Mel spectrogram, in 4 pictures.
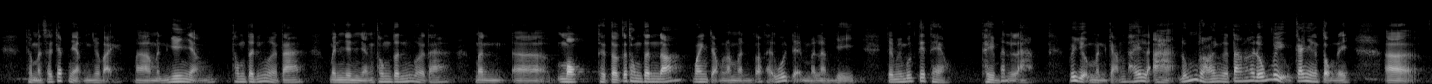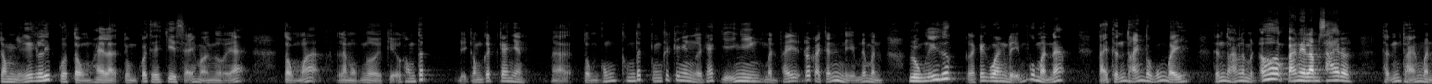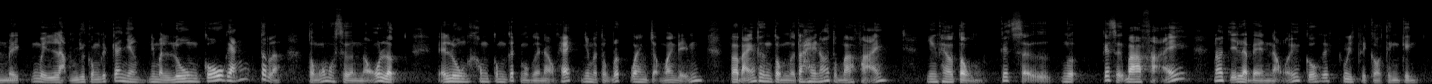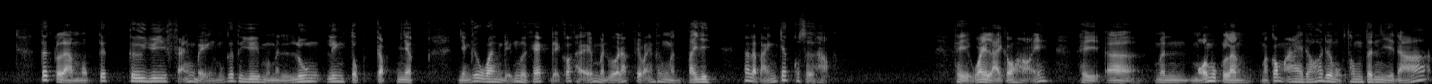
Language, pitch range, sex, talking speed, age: Vietnamese, 100-155 Hz, male, 300 wpm, 20-39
